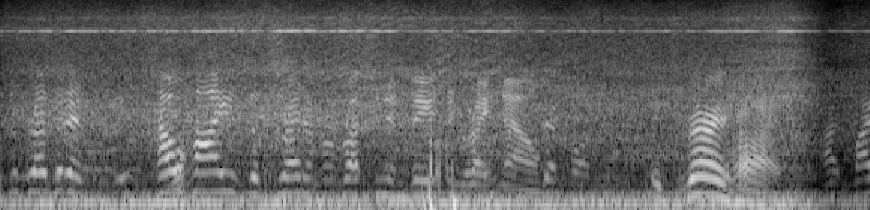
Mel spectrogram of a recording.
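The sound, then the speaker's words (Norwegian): A steady, loud helicopter engine and rotor drone fills the background throughout while a person speaks over it, the mechanical roar staying constant beneath the voice, as US President Joe Biden heads into his helicopter on a Thursday. “På vei inn i helikopteret sitt torsdag sa USAs president Joe Biden at det står om dager.”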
